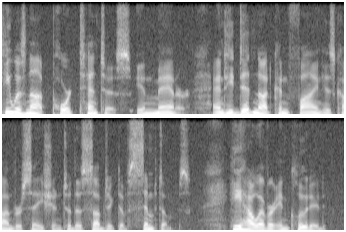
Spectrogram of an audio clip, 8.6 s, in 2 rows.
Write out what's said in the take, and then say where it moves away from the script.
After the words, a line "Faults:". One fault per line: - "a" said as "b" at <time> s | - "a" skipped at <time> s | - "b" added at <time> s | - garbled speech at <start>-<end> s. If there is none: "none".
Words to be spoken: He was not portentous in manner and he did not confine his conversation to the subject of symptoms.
He was not portentous in manner and he did not confine his conversation to the subject of symptoms. He however included
Faults:
- "He however included" added at 7.1 s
